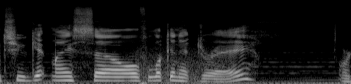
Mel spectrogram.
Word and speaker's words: Dres: A lot of people have a problem with me saying Dray instead of dress. I don't know why. It's just the way the word is spelled makes me think it should be called Dray and not dress. Like Dr. Dre.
